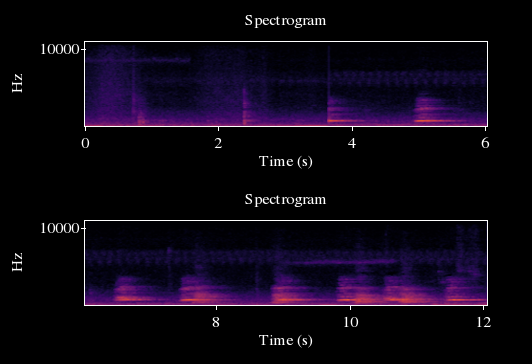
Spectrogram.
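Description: A dog barking repeatedly, about eight barks at roughly one-second intervals, starting about four seconds in.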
